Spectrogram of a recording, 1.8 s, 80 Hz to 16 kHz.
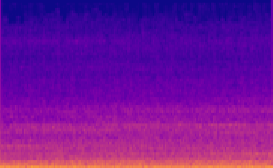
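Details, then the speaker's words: Shop truck with a swapped-in carbureted 350 V8, at 180 degrees after about 10 minutes of idling, with the carburetor idle turned down slightly; a smooth, quiet, even low rumble with no ticks or knocks; normal idle. "see idle's really quiet so i haven't messed with this carburetor really turn the idle down a little bit good"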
